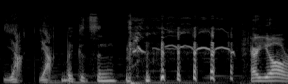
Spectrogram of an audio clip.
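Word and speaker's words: Jac Jacobsen: norway by a guy whose name looks like jack jacobson but it's pronounced yak yak bikerson are you all right did you do were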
